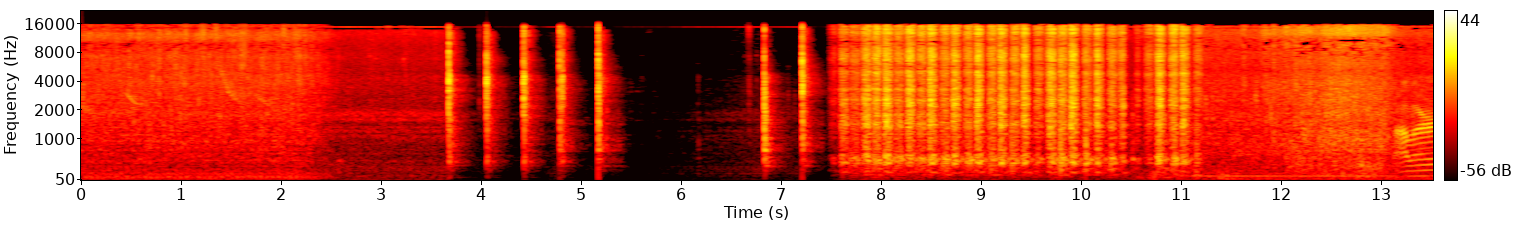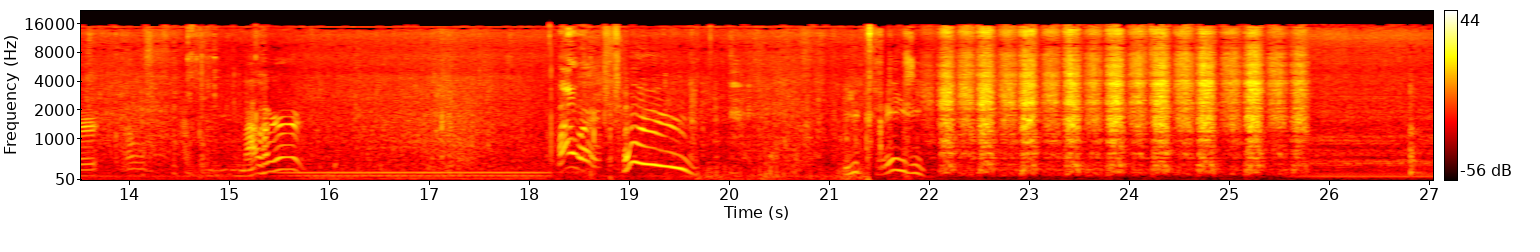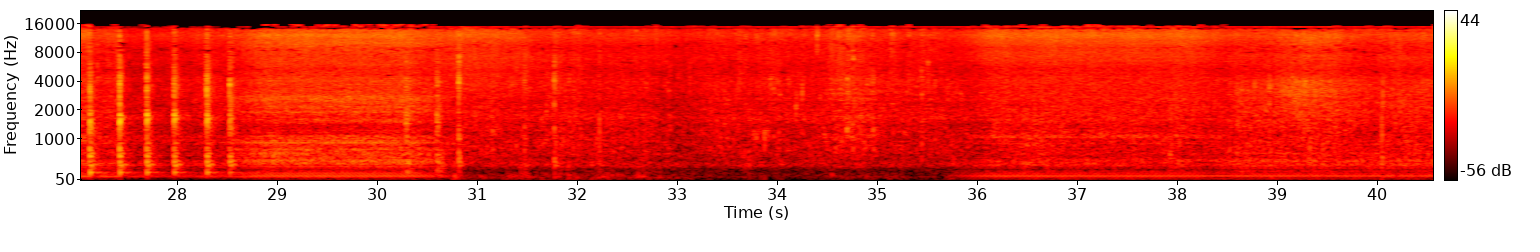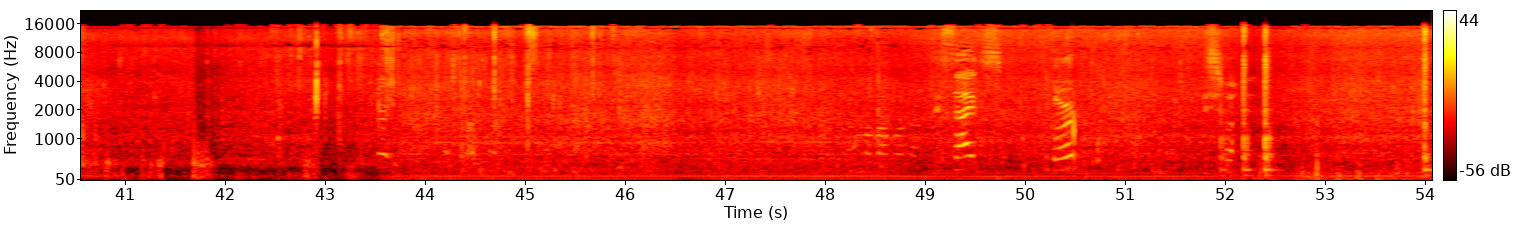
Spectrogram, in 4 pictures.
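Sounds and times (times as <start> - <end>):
hammer striking chisel: 3.6 - 5.4, 6.8 - 11.2, 26.8 - 28.7
handsaw cutting plywood: 7.4 - 11.3, 21.4 - 25.8, 30.0 - 30.8
steady low hum: 7.5 - 30.8, 35.9 - 41.0, 43.7 - 54.0.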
